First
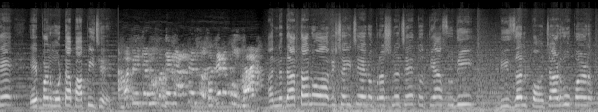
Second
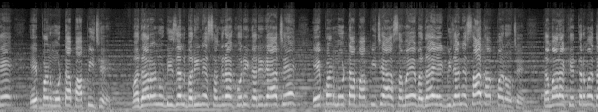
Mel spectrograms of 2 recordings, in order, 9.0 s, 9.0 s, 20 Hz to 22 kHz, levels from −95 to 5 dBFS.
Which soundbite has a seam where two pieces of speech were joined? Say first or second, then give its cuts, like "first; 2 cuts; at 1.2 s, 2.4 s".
first; 2 cuts; at 1.7 s, 3.9 s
